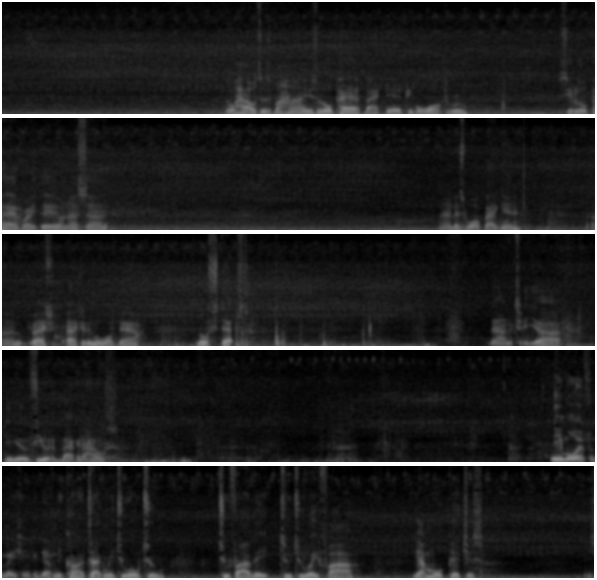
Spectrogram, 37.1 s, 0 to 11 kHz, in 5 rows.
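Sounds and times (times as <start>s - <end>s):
low outdoor rumble: 0.0s - 29.0s
light hiss: 0.0s - 37.0s
footsteps on grass: 13.7s - 29.7s.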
